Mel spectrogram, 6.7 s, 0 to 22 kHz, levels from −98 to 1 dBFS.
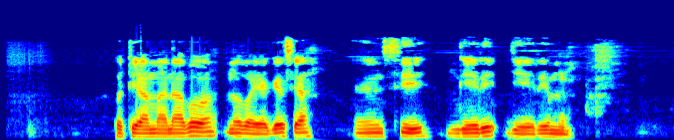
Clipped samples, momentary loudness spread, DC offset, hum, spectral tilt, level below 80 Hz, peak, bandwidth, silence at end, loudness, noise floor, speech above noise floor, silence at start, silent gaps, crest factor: under 0.1%; 12 LU; under 0.1%; none; -5.5 dB/octave; -52 dBFS; 0 dBFS; 7.6 kHz; 0.7 s; -14 LUFS; -73 dBFS; 59 dB; 1.15 s; none; 16 dB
